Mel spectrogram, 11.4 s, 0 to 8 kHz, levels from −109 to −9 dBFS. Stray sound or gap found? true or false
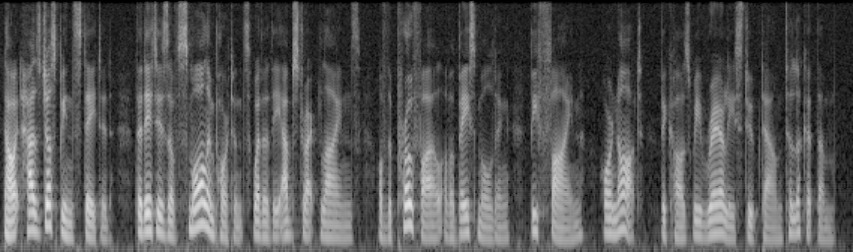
false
